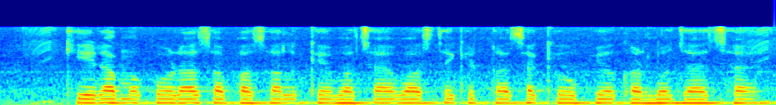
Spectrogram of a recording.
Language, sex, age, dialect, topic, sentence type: Maithili, male, 25-30, Angika, agriculture, statement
